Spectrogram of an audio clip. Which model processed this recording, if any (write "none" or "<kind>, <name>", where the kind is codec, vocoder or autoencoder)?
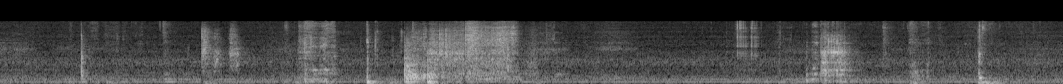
none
